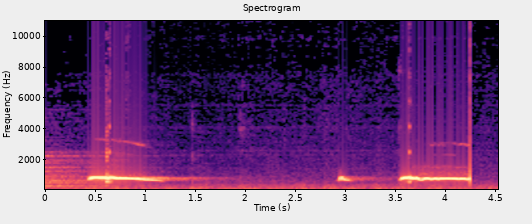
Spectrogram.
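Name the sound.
owl hooting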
